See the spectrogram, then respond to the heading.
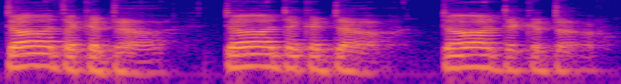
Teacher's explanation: you want the ka to kind of brush back against your alveolar ridge. Instead of pushing forward, da, ka, da, ka, da, ka, da, ka, da, ka, and it changes the way the air is moving inside of your mouth.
